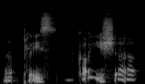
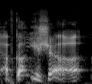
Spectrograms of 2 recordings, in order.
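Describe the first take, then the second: First: Mock kid plea. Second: Mock kid voice. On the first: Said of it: "What a lovely kid". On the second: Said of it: "And he's like".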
